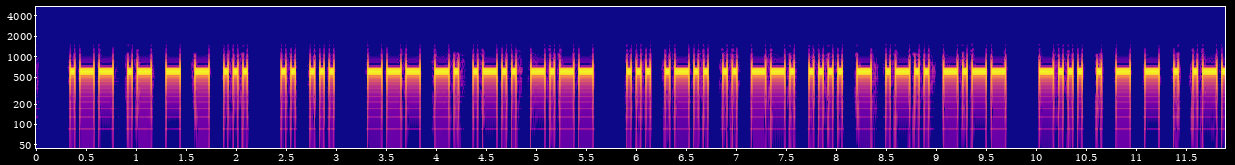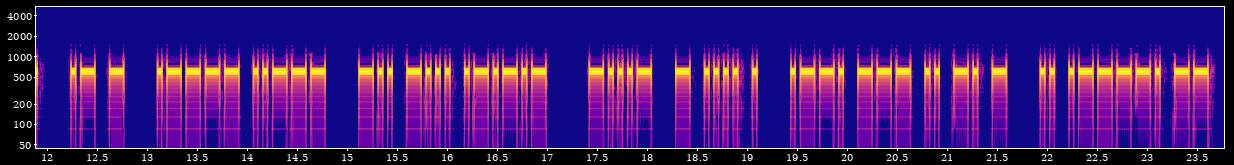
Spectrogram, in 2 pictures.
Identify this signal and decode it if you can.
Morse code, heard as a keyed tone, about 25 wpm, 600 Hz. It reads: WATTS IS ONLY SLIGHTLY BETTER AT 12 DB. <BT> THE POINT I'M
